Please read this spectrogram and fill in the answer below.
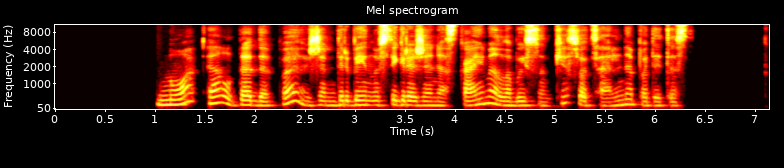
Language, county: Lithuanian, Klaipėda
